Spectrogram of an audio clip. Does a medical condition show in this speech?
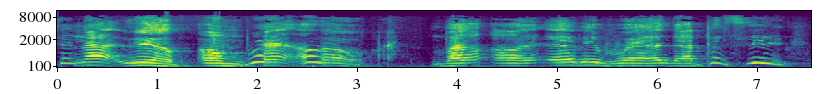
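Yes: cerebral palsy; uses wheelchair.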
